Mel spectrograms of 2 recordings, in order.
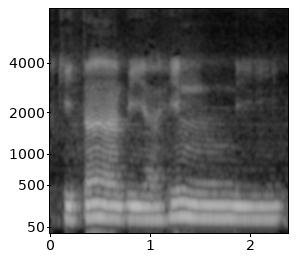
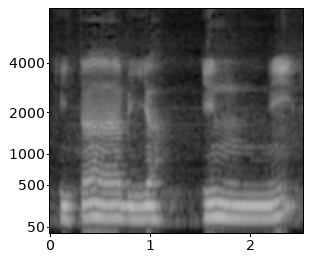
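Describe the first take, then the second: First: The h runs straight into the next vowel. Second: A glottal stop separates the two words. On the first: "Kalau naqal, wajah kedua" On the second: "Yang pertama yang asah adalah tidak naqal"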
